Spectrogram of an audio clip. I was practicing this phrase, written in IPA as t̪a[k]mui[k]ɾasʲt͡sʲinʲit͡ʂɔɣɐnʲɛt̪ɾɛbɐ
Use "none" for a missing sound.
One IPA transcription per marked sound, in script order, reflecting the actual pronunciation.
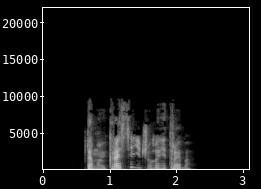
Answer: none, k

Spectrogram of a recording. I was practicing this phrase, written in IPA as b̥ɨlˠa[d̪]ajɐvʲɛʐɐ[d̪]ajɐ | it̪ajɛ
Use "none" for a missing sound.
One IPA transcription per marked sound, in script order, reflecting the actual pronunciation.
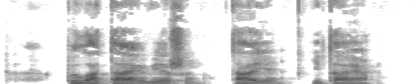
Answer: t̪, t̪

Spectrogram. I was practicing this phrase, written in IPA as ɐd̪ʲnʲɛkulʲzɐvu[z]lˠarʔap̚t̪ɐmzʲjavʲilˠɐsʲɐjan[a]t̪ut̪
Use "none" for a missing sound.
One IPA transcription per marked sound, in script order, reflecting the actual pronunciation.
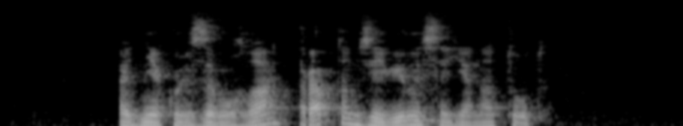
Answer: ɣ, a

